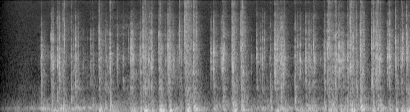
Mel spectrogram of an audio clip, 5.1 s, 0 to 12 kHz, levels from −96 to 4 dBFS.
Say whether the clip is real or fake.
real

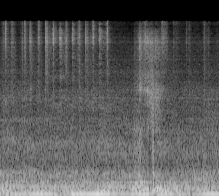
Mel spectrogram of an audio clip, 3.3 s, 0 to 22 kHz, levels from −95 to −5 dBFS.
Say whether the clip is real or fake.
fake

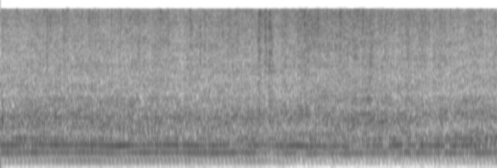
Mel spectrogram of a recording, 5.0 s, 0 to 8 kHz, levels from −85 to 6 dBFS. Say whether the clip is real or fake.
real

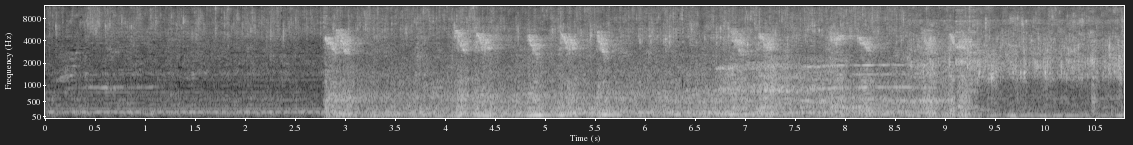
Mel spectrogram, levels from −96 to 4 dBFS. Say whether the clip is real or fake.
real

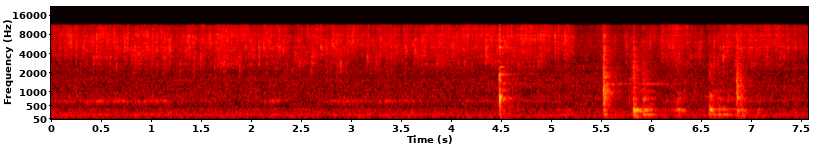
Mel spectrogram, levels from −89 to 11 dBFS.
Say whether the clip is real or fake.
real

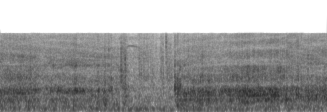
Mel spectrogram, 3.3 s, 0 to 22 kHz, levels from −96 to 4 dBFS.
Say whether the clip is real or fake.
real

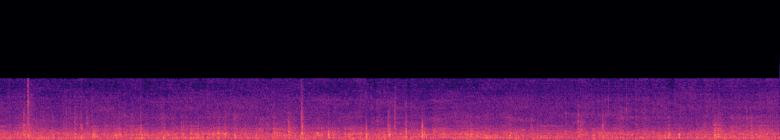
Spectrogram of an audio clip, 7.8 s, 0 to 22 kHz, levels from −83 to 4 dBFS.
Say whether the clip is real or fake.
fake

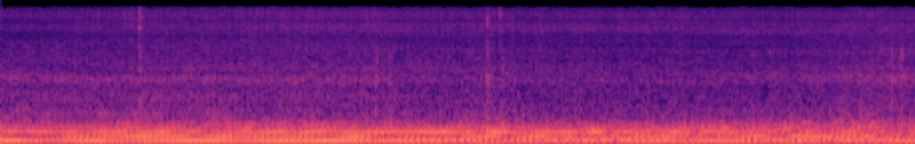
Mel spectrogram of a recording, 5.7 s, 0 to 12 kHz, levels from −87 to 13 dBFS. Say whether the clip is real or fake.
real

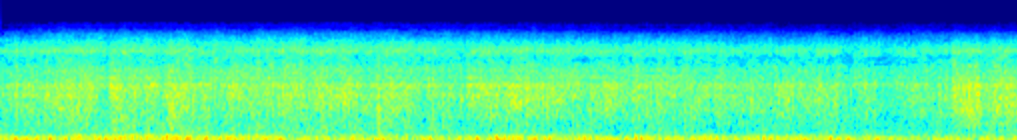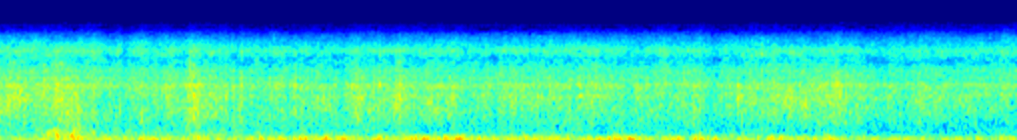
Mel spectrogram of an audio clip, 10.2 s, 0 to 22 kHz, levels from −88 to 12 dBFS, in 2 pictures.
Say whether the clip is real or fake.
real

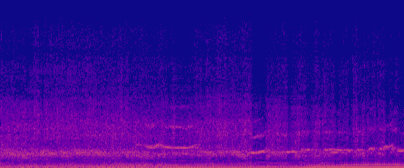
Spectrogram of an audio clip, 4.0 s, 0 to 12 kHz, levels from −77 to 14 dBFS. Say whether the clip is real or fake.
real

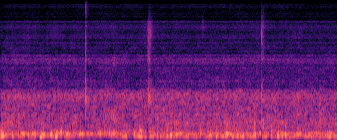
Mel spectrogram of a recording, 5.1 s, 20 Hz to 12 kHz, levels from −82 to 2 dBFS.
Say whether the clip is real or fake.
fake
